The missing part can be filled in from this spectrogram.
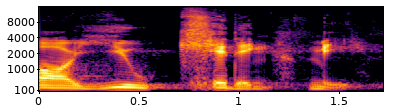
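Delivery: slow, really intense stern voice. Retelling how a mentor reacted to a small profit: intense Bob Proctor voice. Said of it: "this really stern face and this really, really, like, intense voice".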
